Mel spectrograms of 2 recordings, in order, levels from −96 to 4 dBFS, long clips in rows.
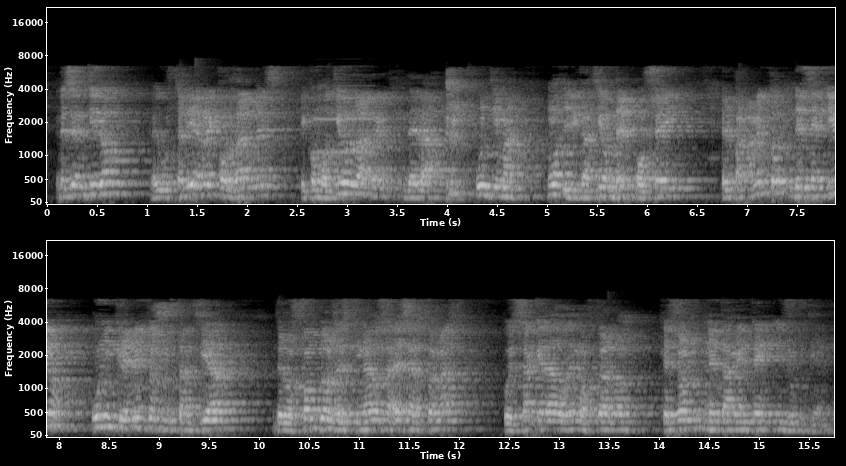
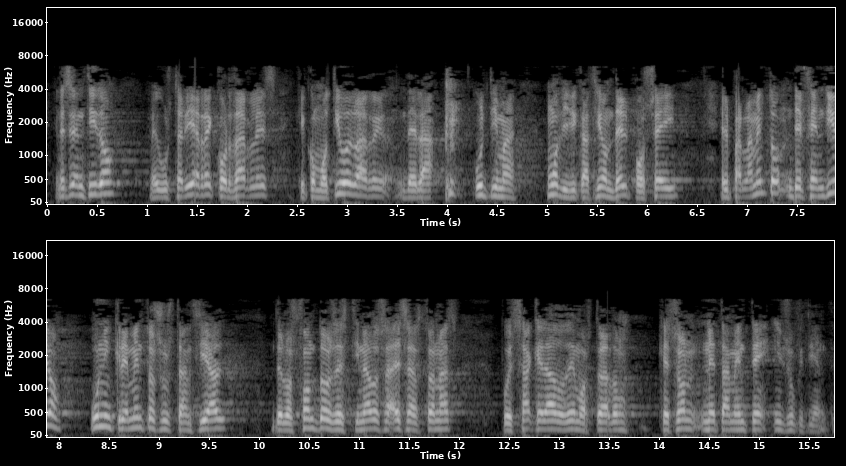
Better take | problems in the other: second | background sound (Wind instrument, woodwind instrument); 14 dB below the speech // room echo; dies away in 1.1 s

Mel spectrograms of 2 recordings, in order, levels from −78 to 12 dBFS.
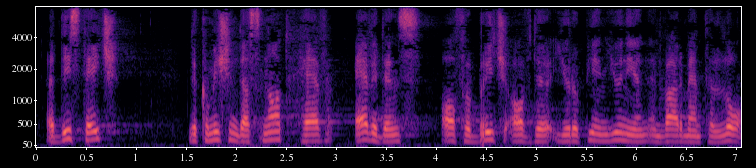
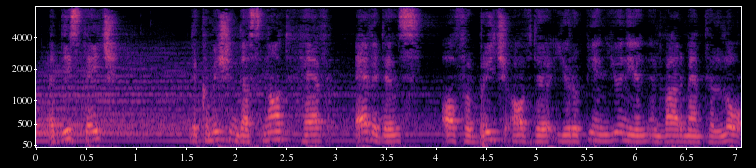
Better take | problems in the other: first | background sound (Gong); 12 dB below the speech // room echo; dies away in 0.2 s

